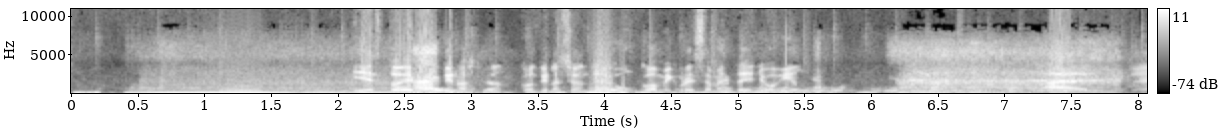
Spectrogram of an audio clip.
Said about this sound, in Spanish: está pasando un carro cerca allí de, uno de nosotros.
